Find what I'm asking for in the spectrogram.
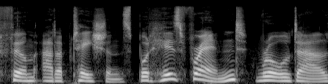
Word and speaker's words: Roald: Well, I think most people say Roald Dahl, and I do as well, but yeah, it's Roald, it's a Norwegian name.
